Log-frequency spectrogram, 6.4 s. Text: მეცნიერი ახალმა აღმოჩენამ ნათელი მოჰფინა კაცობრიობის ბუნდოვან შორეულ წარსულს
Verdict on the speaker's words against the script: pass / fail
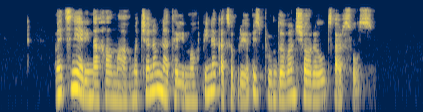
pass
